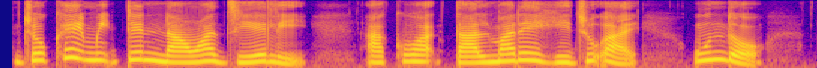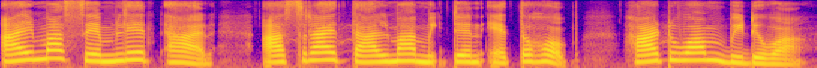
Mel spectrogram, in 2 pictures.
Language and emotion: Santali, neutral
